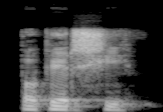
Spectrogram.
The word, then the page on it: popjyrsi: po nasimu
